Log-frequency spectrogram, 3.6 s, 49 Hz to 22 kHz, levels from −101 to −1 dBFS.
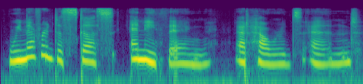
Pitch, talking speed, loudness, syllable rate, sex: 250 Hz, 115 wpm, -15 LUFS, 3.9 syllables/s, female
